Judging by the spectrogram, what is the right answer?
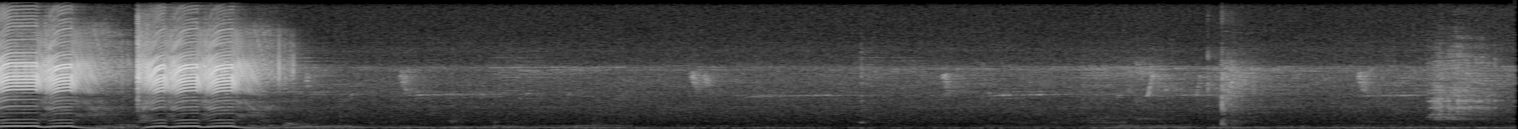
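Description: A man's voice, very loud and close, giving two warbling Tarzan-style yells one after the other, each rising and falling about three times. After them come faint bird chirps over a low outdoor background.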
